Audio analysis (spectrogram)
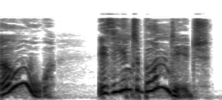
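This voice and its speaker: A woman's voice: extremely high pitch, wildly swooping pitch, a little slow, no echo, voice pushed up, full character voice. A woman voicing a witty, mischievous bohemian female friend in an audiobook, with a dry, teasing, theatrical drawl. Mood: teasing, flirtatious. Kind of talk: audiobook character dialogue.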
